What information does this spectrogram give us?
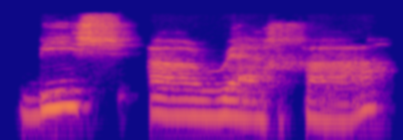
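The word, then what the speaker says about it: בִּשְׁעָרֶיךָ: Then the next line he shows us, bisharecha. Again, the yud is silent. And when you look to the left, you see one less letter, bisharecha.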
